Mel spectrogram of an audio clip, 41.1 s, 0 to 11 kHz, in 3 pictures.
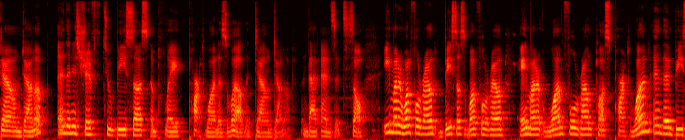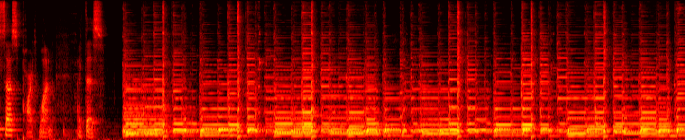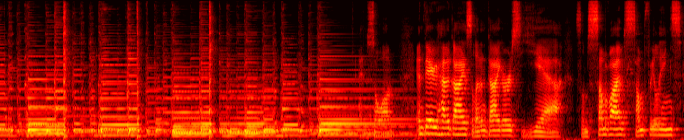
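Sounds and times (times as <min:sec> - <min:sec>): acoustic guitar strumming: 0:15.9 - 0:37.0
percussive clap on guitar strings: 0:16.9 - 0:17.2, 0:18.4 - 0:18.9, 0:31.5 - 0:31.9.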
